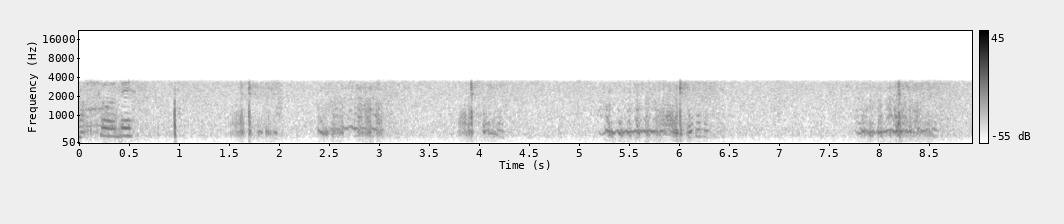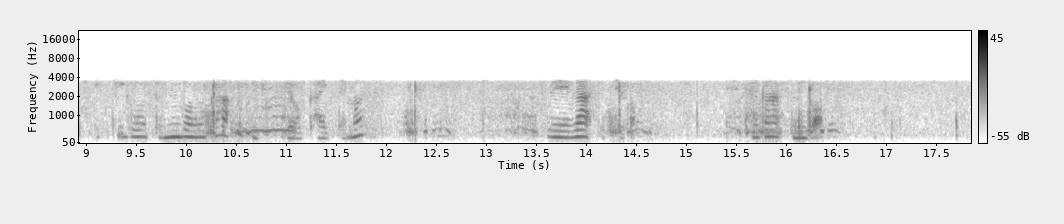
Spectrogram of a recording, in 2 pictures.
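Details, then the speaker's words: Two 28-day-old young animals sleeping together, one on its back on top and one below, snoring in chorus; soft overlapping snores roughly every two seconds. "1号と3号だ。1号が上、下が3号。2人で合唱しながら寝てます。"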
